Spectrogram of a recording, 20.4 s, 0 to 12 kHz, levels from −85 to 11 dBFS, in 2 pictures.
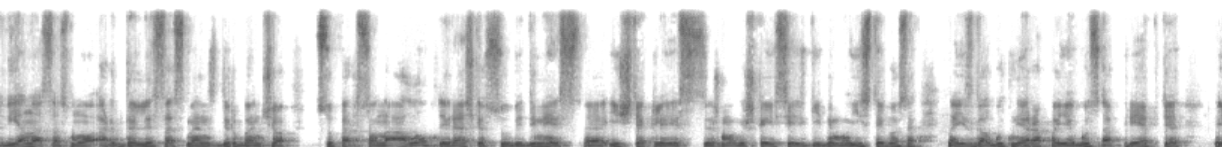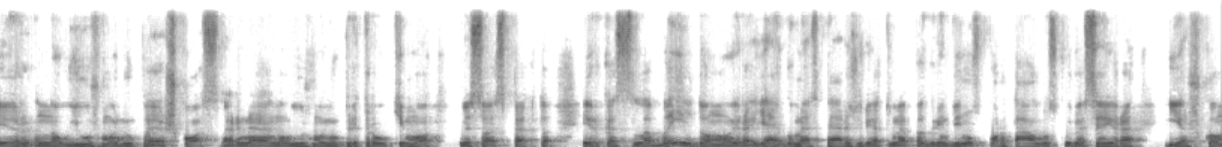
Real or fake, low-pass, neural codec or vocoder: fake; 10.8 kHz; vocoder, 48 kHz, 128 mel bands, Vocos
